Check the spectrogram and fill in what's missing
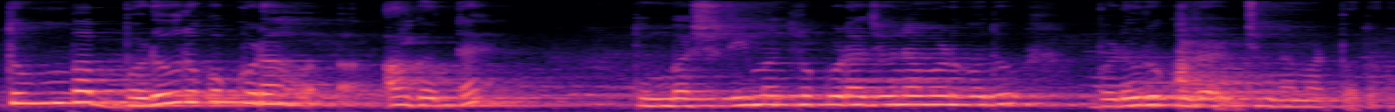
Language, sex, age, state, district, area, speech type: Kannada, female, 30-45, Karnataka, Hassan, urban, spontaneous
